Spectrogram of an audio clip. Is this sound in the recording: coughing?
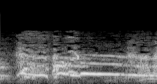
no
